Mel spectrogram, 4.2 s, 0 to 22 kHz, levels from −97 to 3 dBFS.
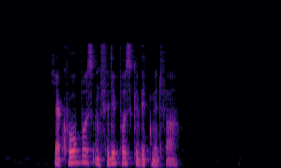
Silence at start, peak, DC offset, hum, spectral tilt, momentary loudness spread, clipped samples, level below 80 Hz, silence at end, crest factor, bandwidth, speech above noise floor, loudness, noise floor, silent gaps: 0.85 s; -28 dBFS; under 0.1%; none; -6 dB/octave; 11 LU; under 0.1%; -74 dBFS; 1.55 s; 22 dB; 7.6 kHz; over 44 dB; -47 LUFS; under -90 dBFS; none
